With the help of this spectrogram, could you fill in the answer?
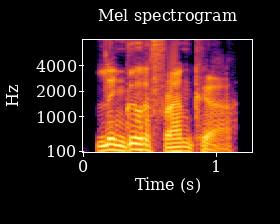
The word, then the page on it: lingua franca: British English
